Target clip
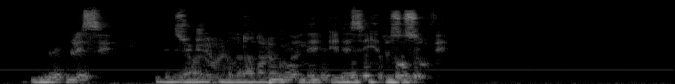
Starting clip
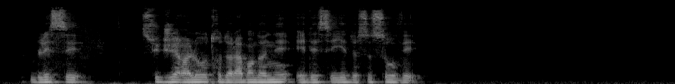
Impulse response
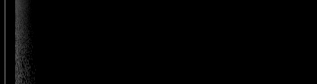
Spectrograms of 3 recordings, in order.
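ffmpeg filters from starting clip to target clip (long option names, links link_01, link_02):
-filter_complex "[0:a]asettb=1/sr,asplit=3[link_01][link_02][link_03];[link_01]atrim=end=1.524[link_04];[link_02]atrim=start=1.52:end=2.69,asetpts=PTS-STARTPTS,afade=type=in:duration=0.004:curve=qsin,afade=type=out:start_time=1.166:duration=0.004:curve=qsin,acrossover=split=150|420|920[link_05][link_06][link_07][link_08];[link_05]acompressor=threshold=-36dB:ratio=4[link_09];[link_06]acompressor=threshold=-45dB:ratio=4[link_10];[link_07]acompressor=threshold=-45dB:ratio=4[link_11];[link_08]acompressor=threshold=-43dB:ratio=4[link_12];[link_09][link_10][link_11][link_12]amix=inputs=4:normalize=0[link_13];[link_03]atrim=start=2.686[link_14];[link_04][link_13]acrossfade=duration=0.004:curve1=hsin:curve2=qsin[link_15];[link_15][link_14]acrossfade=duration=0.004:curve1=qsin:curve2=hsin,asettb=1/sr,asplit=3[link_16][link_17][link_18];[link_16]atrim=end=3.374[link_19];[link_17]atrim=start=3.37:end=4.07,asetpts=PTS-STARTPTS,afade=type=in:duration=0.004:curve=qsin,afade=type=out:start_time=0.696:duration=0.004:curve=qsin,equalizer=frequency=400:width_type=o:width=0.67:gain=4,equalizer=frequency=1000:width_type=o:width=0.67:gain=10,equalizer=frequency=10000:width_type=o:width=0.67:gain=6[link_20];[link_18]atrim=start=4.066[link_21];[link_19][link_20]acrossfade=duration=0.004:curve1=hsin:curve2=qsin[link_22];[link_22][link_21]acrossfade=duration=0.004:curve1=qsin:curve2=hsin,acrossover=split=270|1300[link_23][link_24][link_25];[link_24]adelay=100[link_26];[link_25]adelay=320[link_27];[link_23][link_26][link_27]amix=inputs=3:normalize=0,flanger=delay=18.5:depth=5.2:speed=0.5,aeval=exprs='val(0)+0.000501*sin(2*PI*680*n/s)':channel_layout=same"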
